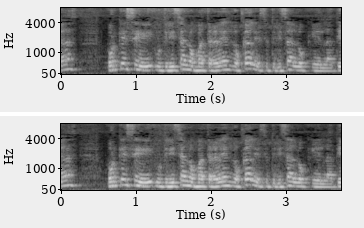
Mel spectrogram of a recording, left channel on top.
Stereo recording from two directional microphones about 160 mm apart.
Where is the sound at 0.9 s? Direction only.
15° left (ahead or behind).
